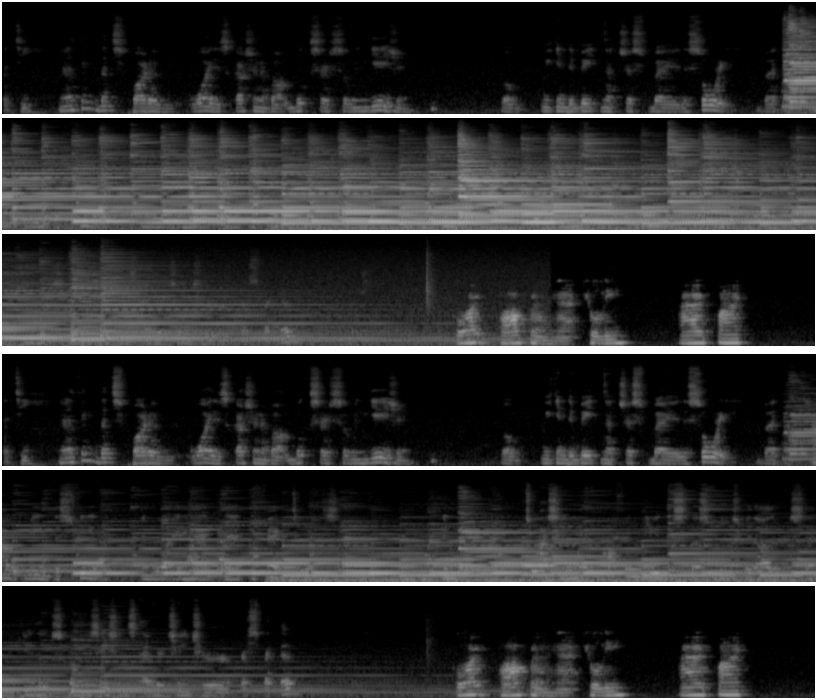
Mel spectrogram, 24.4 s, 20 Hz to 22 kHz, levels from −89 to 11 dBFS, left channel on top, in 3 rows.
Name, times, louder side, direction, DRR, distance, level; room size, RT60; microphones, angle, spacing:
voice 1, 0.0-4.1 5.0-9.2 9.5-11.5 12.5-12.8 13.4-19.3, right 3 dB, 30° right, 0.7 m, -46 dB
Harp, 7.8-21.4, left 8 dB, 70° left, 0.3 m, -31 dB
sound 1, 10.8-18.6, right 2 dB, 70° right, 0.9 m, -48 dB
voice 2, 20.8-22.5 23.0-23.6, left 1 dB, 10° left, 0.5 m, -36 dB
9.6 x 3.6 x 3.3 m
head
